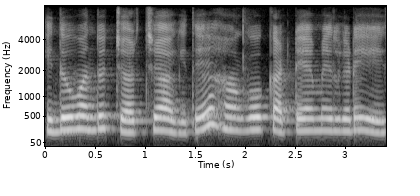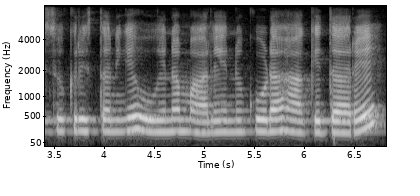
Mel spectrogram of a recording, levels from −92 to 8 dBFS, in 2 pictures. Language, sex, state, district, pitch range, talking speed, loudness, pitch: Kannada, female, Karnataka, Bidar, 210-235 Hz, 105 wpm, -15 LUFS, 220 Hz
